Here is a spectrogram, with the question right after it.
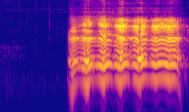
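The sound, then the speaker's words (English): A person imitates a goat with a loud, wavering bleat lasting about a second, the voice quivering in a rapid, goat-like vibrato after a brief silence. “That's the best goat impression I've ever heard.”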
